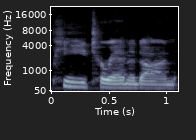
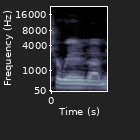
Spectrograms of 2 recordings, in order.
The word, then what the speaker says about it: Pteranodon: was like calling it P Pteranodon and I was like it's just Pteranodon he's like but there's a p and I was like the p is silent he's like pe's are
